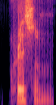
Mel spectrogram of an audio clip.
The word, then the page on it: chrisom: American English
